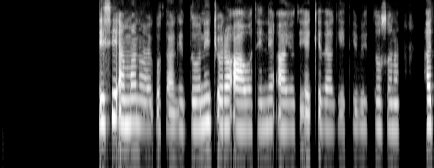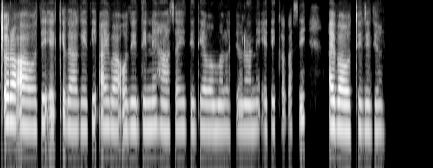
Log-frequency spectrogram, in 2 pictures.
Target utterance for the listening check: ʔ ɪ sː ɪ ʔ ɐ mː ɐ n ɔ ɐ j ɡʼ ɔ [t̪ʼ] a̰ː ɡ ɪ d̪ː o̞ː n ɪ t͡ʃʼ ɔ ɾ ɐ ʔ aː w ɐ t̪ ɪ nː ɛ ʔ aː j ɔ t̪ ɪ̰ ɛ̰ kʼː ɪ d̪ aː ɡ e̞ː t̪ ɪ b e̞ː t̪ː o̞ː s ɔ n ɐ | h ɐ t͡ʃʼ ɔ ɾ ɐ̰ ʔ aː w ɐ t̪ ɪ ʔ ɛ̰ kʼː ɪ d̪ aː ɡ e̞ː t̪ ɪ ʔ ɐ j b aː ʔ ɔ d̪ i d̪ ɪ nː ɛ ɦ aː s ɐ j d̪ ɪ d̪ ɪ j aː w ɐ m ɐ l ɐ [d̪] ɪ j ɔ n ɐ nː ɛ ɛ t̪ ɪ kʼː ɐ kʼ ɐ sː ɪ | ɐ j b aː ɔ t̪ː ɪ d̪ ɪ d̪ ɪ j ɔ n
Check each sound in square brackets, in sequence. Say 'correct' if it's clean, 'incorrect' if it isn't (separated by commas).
incorrect, incorrect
